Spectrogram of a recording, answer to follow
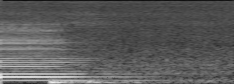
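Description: Cello playing one long bowed note that stops about half a second in and rings away within the next half second.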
